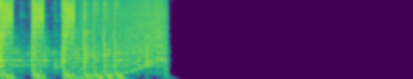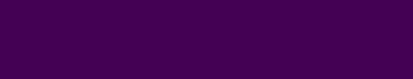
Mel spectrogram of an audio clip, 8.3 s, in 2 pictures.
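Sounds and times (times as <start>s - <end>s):
psytrance drum fill: 0.0s - 1.7s.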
